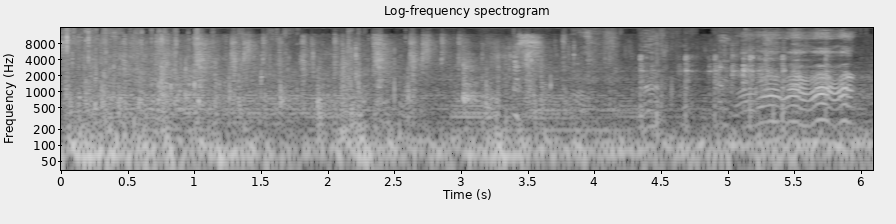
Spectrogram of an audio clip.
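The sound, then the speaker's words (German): A loud, continuous earthquake rumble heard in a cellar, with deep booming and scattered heavy thuds, while a voice cries out over the din toward the end. “Das, das ist ein Erdbeben.”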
